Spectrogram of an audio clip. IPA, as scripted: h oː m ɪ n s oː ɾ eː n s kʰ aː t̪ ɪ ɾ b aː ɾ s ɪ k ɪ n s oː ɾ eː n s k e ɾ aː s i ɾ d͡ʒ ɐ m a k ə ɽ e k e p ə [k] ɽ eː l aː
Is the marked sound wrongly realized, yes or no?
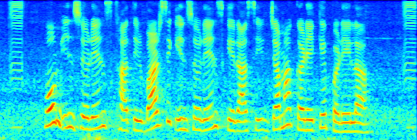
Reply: yes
